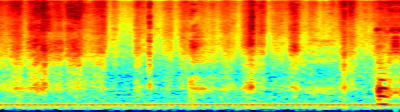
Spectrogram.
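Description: Faint rustling and scattered light clicks of hands handling cardboard tubes and toilet paper close to the microphone, over a steady hum.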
